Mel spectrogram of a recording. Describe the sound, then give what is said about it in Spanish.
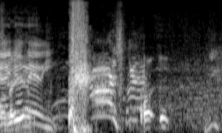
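A single sharp, loud slap across the face cracks out, cutting briefly through animated talking voices that continue around it. “dale una cachetada.”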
